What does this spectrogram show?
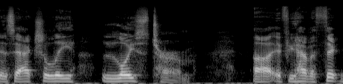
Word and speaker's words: Leuchtturm: all kinds of pronunciations for it but the pronunciation is actually leuce term if you have a thick german accent it's leucht term now what the name literally means is leuct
